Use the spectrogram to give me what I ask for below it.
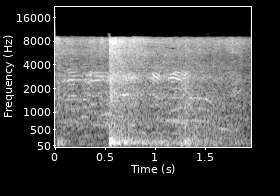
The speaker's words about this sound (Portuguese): A polícia não para de jogar bomba! Idosos passando mal.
